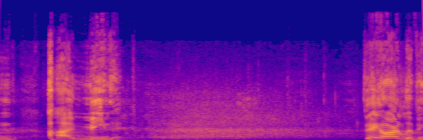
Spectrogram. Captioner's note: laughter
